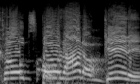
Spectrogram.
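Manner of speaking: very high, loud, mocking put-on hillbilly accent. Imitating hillbillies confused by an ice cream shop: mocking hillbilly accent. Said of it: "That accent was point on".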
